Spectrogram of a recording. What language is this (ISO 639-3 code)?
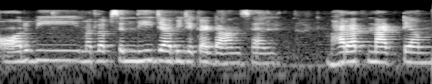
snd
